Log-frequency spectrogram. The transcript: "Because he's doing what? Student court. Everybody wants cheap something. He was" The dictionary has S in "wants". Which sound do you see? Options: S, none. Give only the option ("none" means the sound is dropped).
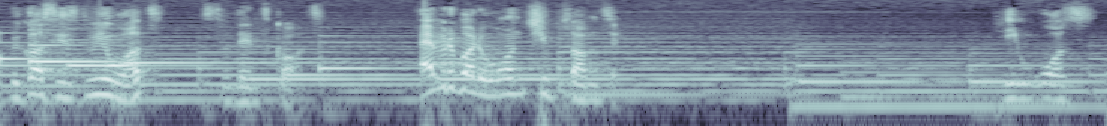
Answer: none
